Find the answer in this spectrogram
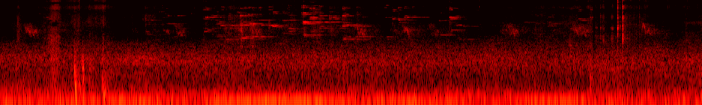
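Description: Birds chirping in many short high calls over a steady low rumble, with a couple of small clicks.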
